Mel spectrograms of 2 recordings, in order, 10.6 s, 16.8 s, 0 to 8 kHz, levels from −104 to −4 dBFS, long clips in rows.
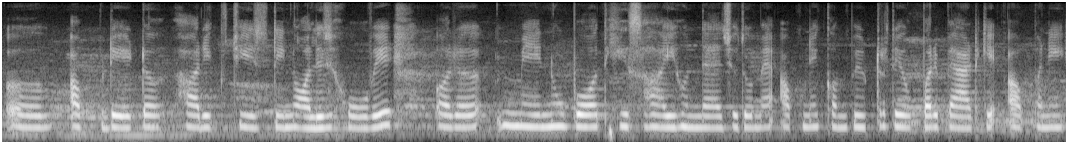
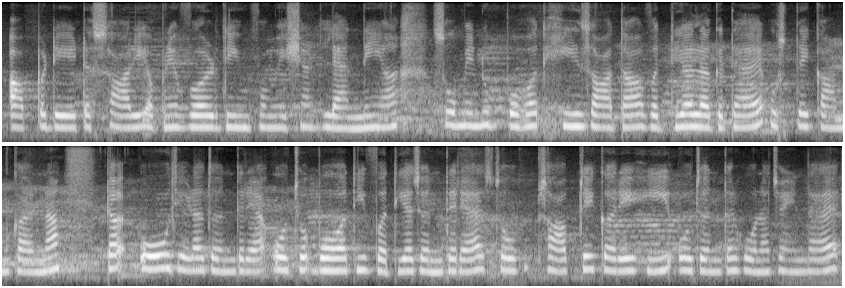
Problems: constant background noise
